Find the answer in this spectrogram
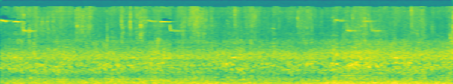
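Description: A small bird repeating a short, high call that drops from a higher note to a lower one, about every two seconds, over a steady low background noise.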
